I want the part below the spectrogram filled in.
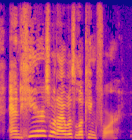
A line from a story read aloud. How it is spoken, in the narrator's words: exclaimed Joe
